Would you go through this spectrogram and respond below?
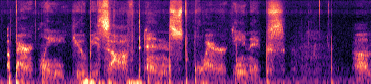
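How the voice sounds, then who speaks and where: Slow, whispering ASMR gaming news host. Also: poor audio. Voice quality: breathy unvoiced whisper. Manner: hushed, unhurried, informal explaining.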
